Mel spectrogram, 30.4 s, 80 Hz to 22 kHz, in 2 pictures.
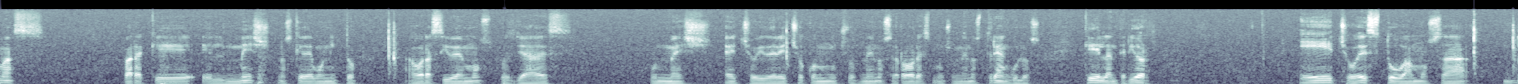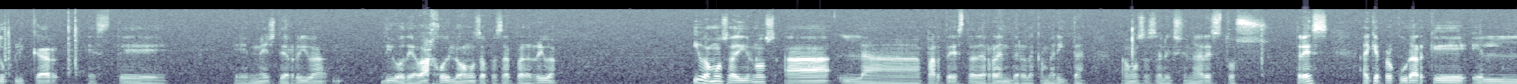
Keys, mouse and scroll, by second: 0.4 click, 4.0 Tab, 4.6-5.2 scroll down 2, 5.7-6.3 scroll up 1, 7.0-7.7 scroll down 4, 7.9 Tab, 13.7-14.0 scroll down 2, 14.3 right click, 15.2 shift+d, 16.0 Return, 16.8 middle click, 17.5 scroll up 1, 17.6-19.2 drag, 19.3-20.5 middle drag, 20.5 scroll up 1, 20.6 scroll down 1, 20.8 scroll up 1, 21.9 click, 26.3 shift+right click, 27.0 shift+right click, 27.6 shift+right click, 28.1-28.5 shift+scroll down 3.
